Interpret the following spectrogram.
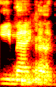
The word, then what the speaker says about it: Emmaculate: It's like the word immaculate, but E, because So DJ Emmaculate, but that shit gets butchered so much.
